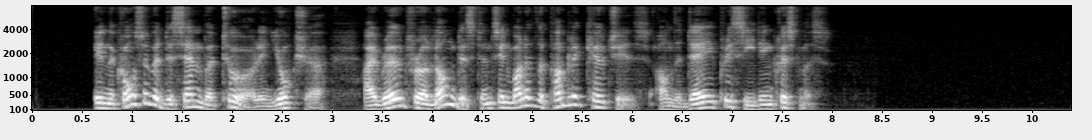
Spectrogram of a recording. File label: male speech english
